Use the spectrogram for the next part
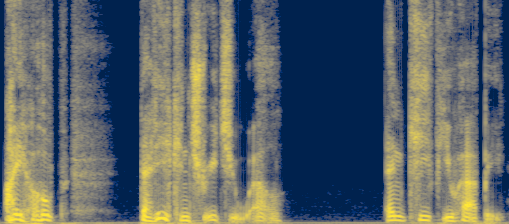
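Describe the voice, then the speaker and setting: A tender, remorseful nobleman in an audio drama, his voice gravelly and a little husky. He speaks slowly and earnestly, with a dry, close studio sound. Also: on the high side, no echo, full character voice. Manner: soft, slow and earnest.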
